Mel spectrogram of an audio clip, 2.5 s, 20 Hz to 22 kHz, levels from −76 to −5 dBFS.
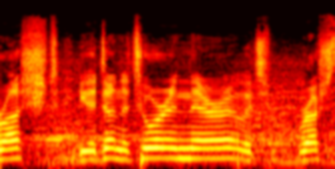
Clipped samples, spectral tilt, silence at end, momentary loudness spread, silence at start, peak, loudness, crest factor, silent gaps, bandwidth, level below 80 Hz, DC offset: under 0.1%; -2 dB/octave; 0 s; 4 LU; 0 s; -4 dBFS; -18 LUFS; 16 dB; none; 16.5 kHz; -56 dBFS; under 0.1%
